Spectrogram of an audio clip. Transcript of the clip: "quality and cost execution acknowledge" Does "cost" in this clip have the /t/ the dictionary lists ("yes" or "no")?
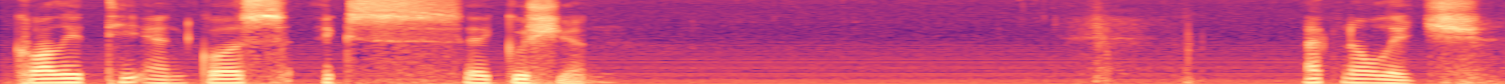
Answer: no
